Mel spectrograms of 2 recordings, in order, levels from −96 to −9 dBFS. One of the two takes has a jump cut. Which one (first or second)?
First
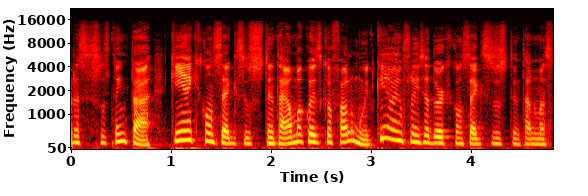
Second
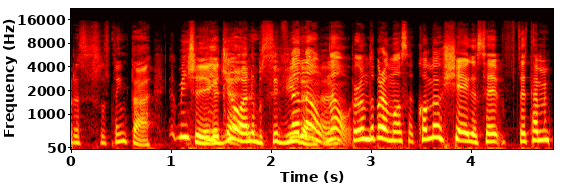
second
